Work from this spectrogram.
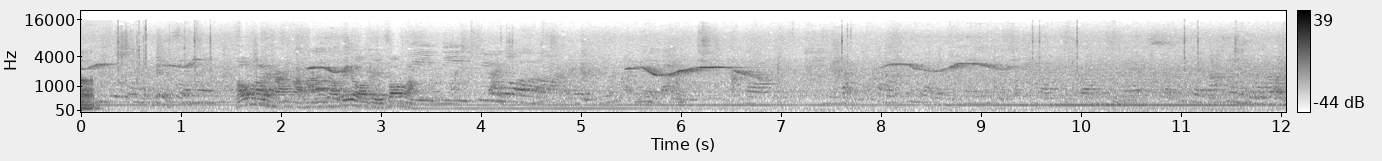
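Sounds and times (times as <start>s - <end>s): women talking: 0.2s - 1.5s, 3.5s - 12.0s
steady low hum: 3.4s - 12.0s.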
